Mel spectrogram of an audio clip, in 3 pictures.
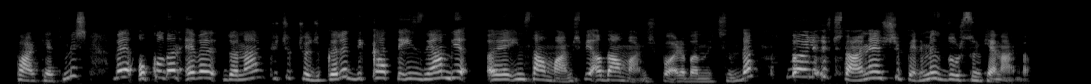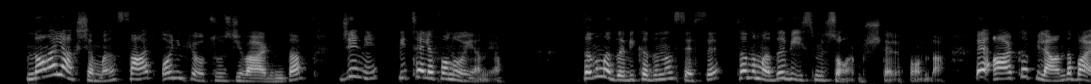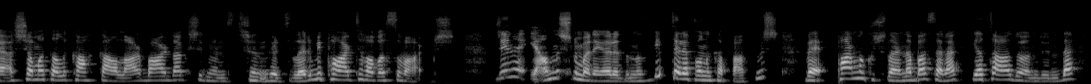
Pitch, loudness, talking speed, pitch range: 245 Hz, -28 LUFS, 125 wpm, 190-295 Hz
